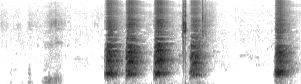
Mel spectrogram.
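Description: A dog barking: four quick barks from about two seconds in, then one more near the end.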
